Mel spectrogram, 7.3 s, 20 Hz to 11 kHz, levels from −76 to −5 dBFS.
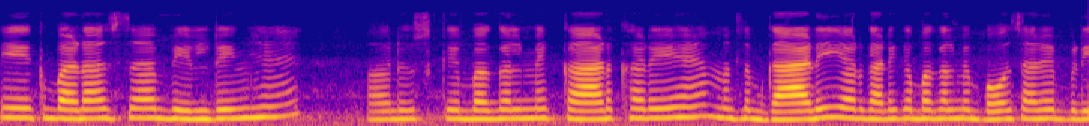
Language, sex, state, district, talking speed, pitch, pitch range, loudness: Hindi, female, Bihar, Patna, 165 wpm, 230 Hz, 220-245 Hz, -15 LUFS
